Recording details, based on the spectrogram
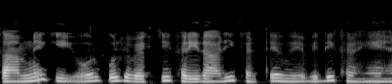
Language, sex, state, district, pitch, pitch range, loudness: Hindi, male, Jharkhand, Ranchi, 145 Hz, 130-165 Hz, -21 LUFS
